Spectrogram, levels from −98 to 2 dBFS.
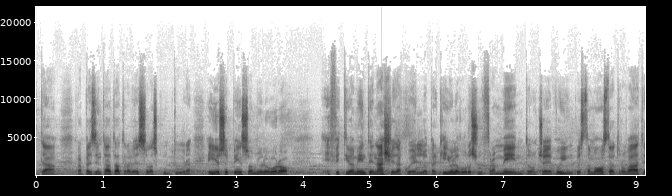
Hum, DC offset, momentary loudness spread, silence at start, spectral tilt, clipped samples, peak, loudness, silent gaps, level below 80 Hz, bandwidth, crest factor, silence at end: none; under 0.1%; 9 LU; 0 s; -4.5 dB/octave; under 0.1%; 0 dBFS; -21 LUFS; none; -50 dBFS; 15.5 kHz; 20 dB; 0 s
